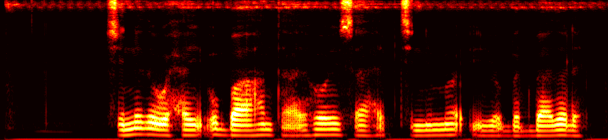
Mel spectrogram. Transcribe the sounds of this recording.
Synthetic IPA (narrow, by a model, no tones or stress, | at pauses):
ʃɪnːɪðɐwɑħɑjʔʊbaːɦɐnt̪ʰɐ̰ḭjɦɔːjsaːħɪ̰bt̪ʰɪnɪmɔʔḭjɔbɐd̪baːðɐlɛ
